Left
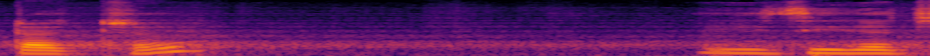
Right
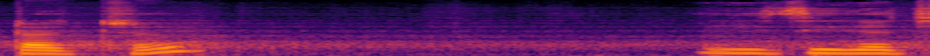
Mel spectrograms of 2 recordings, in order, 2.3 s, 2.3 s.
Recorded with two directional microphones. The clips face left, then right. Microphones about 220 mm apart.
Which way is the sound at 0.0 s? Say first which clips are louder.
Right 2 dB; 10° right (ahead or behind).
